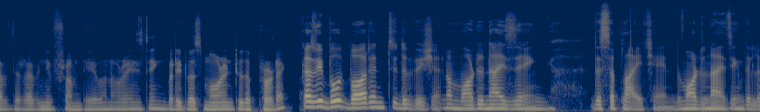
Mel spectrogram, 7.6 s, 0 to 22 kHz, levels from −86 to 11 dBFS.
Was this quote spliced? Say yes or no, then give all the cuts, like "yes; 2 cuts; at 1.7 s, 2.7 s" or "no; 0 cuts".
yes; 2 cuts; at 3.0 s, 4.4 s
